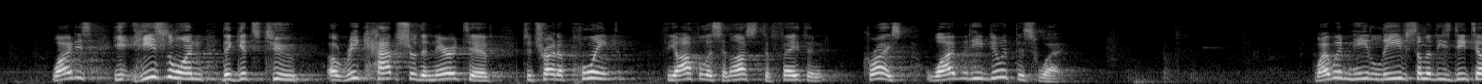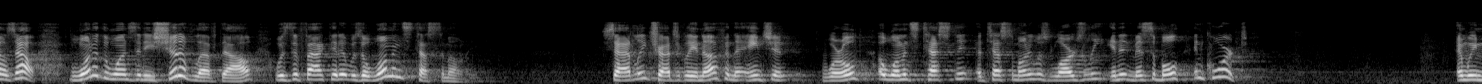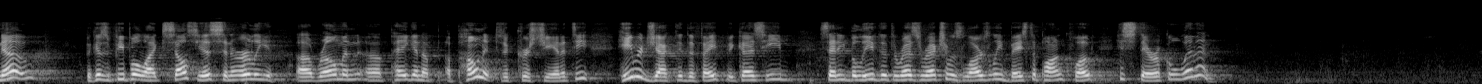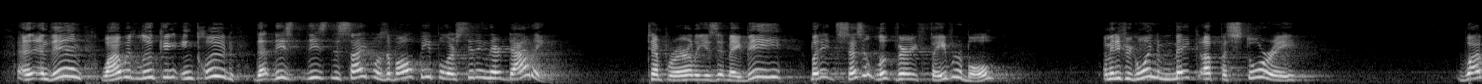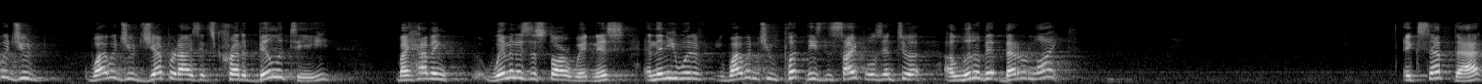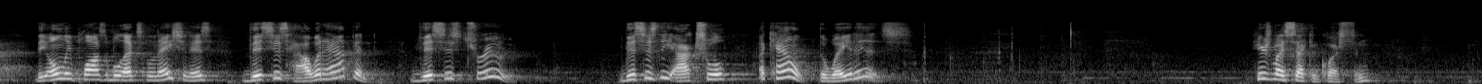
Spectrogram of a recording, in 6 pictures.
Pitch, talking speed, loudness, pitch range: 235 Hz, 145 wpm, -16 LUFS, 210-280 Hz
